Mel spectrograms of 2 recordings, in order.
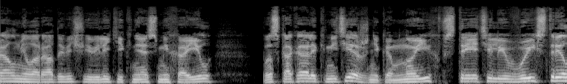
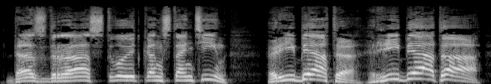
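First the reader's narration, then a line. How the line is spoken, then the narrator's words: Shouted. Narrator (Russian): закричал Милорадович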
